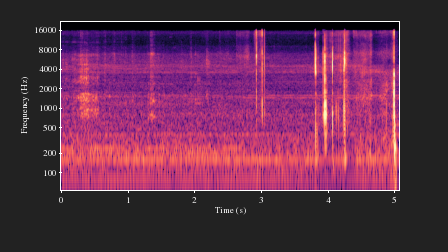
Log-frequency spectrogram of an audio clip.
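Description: Several sharp clicks and knocks of hard plastic and metal being handled as a phone is set against a stereo microscope's eyepiece, loudest in a cluster about four seconds in and once more near the end, over a steady low hum.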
